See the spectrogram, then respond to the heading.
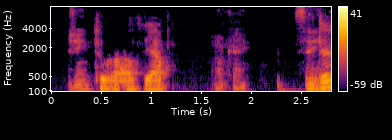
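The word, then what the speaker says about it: Tuğal: Tugal, yep.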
